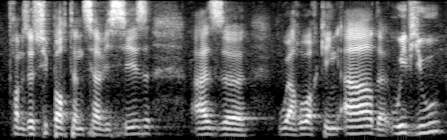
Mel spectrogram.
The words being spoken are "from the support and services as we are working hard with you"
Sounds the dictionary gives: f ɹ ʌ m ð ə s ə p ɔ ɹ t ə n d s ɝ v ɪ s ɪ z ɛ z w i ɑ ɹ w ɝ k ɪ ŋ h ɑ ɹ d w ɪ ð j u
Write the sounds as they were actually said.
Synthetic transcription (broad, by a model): f ɹ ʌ m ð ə s ə p ɔ ɹ t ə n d s ɝ v ɪ s ɪ z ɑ z w i ɑ ɹ w ɝ k ɪ ŋ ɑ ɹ d w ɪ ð j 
